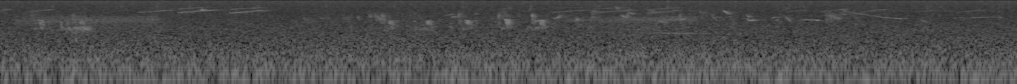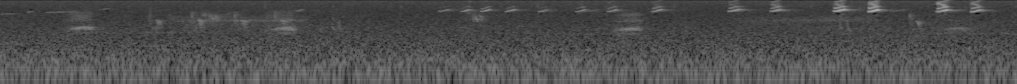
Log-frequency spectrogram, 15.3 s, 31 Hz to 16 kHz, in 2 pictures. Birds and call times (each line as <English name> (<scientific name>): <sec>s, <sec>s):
Red-cheeked Cordonbleu (Uraeginthus bengalus): 1.5s, 13.9s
